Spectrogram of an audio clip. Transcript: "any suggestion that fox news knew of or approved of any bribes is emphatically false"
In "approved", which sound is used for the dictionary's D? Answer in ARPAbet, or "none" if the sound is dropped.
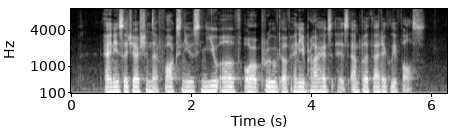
D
